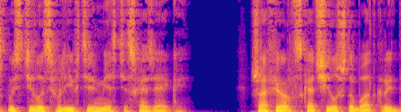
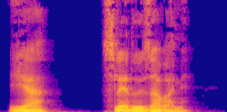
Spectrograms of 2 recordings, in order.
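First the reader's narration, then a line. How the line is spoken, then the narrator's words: Quiet calm female voice. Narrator (Russian): произнесла тихим, спокойным голосом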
